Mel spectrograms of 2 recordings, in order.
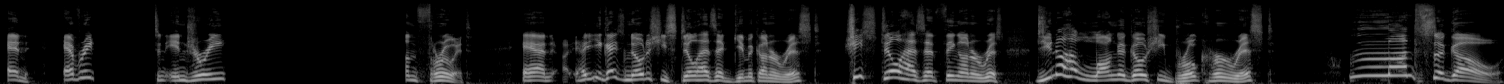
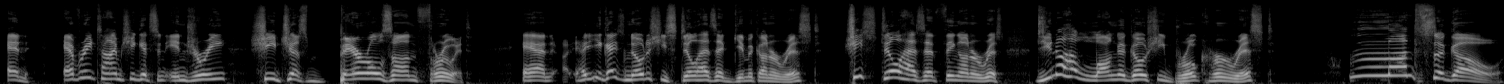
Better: second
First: audio cutting out; at 1 s for 0.5 s and at 2.5 s for 2 s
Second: none

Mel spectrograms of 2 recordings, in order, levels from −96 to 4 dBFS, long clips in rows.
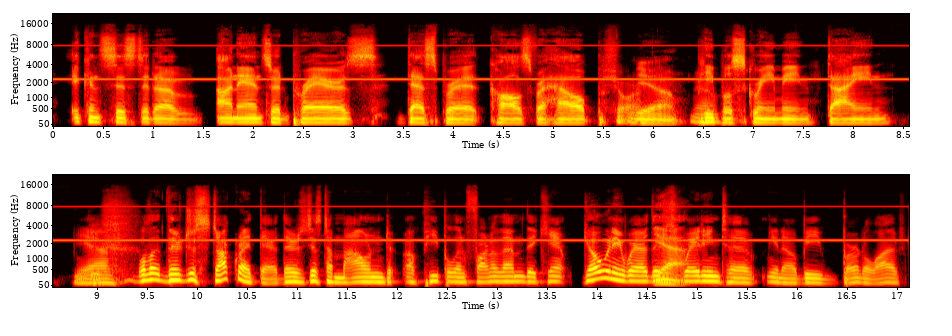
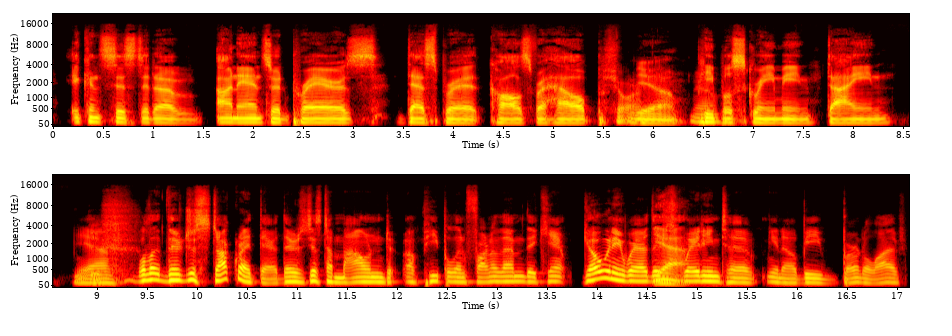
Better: second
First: high-pitched whine; noticeable; throughout; 2.5 kHz, 15 dB below the speech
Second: none

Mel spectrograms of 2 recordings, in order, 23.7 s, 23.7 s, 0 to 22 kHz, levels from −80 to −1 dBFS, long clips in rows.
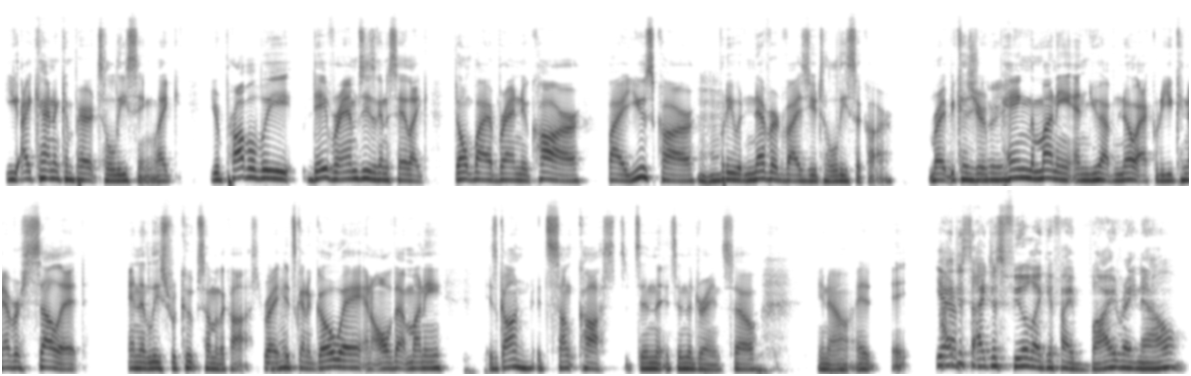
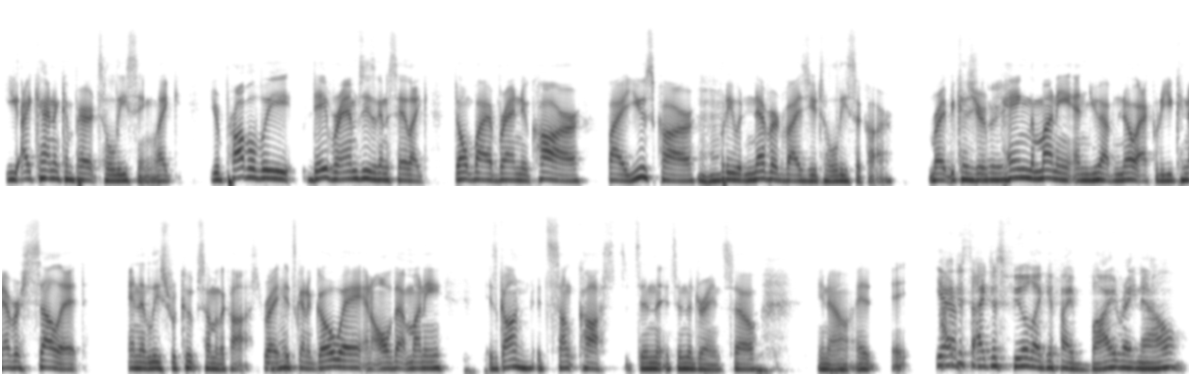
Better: first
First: none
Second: muffled; slightly; fading above 2.5 kHz

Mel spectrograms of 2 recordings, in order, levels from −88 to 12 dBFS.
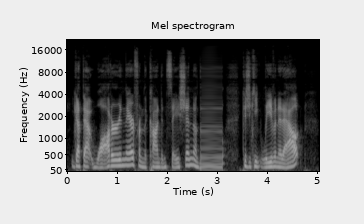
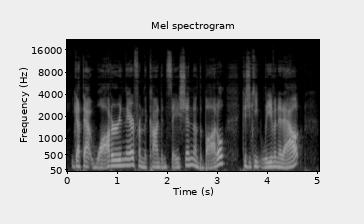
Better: second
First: audio freezing; at 2.5 s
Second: none

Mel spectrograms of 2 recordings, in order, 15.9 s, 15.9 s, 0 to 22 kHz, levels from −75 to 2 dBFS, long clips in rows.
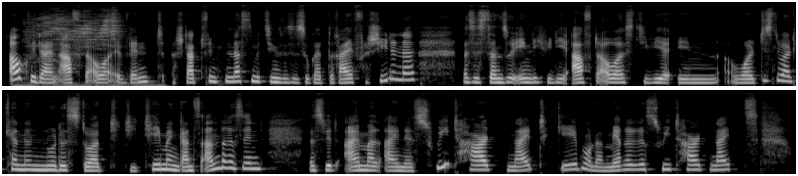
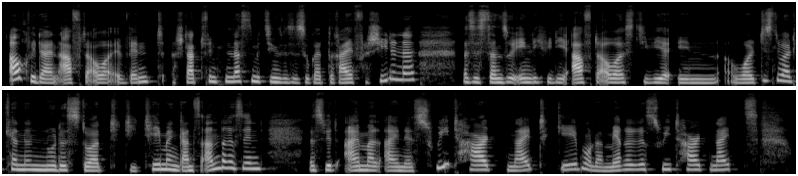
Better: second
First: clattering dishes; noticeable; until 1.5 s; peak 4 dB below the speech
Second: none

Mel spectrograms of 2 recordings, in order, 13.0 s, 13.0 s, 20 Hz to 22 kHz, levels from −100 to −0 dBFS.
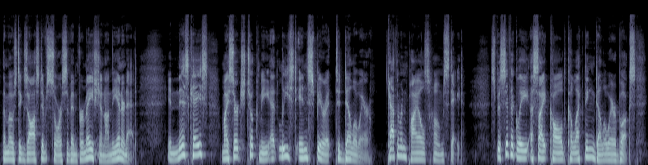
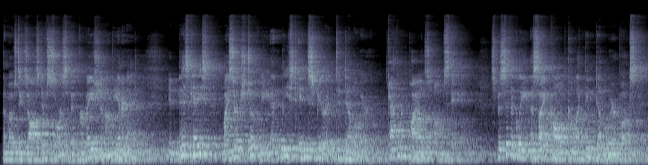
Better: first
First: none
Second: room echo; noticeable; dies away in 2.2 s // off-mic speech; far

